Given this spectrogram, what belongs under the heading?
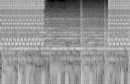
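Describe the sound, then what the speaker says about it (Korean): Electronic telephone ringing in repeated bursts with a short pause between rings, loud and close, no voices. "드디어 포장마차로 범인의 전화가 걸려옵니다."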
